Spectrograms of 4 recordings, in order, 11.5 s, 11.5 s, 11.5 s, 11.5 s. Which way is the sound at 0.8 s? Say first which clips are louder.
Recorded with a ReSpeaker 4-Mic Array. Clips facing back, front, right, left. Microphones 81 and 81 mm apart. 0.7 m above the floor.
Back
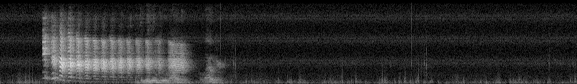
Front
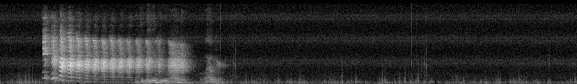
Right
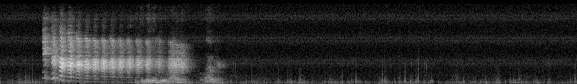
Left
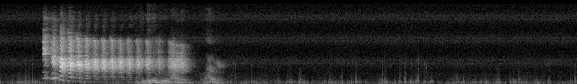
Front 1 dB, even; 35° right.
